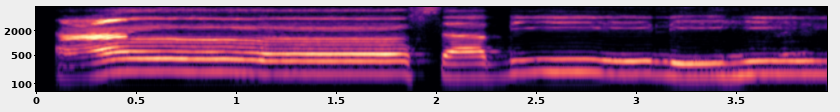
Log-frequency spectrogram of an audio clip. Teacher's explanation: নাকের মধ্যে না ইয়ে করে পড়তে হবে। আওয়াজটি নাকের মধ্যে নিয়ে গিয়ে একালিপ গুণনা করে পড়তে হবে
